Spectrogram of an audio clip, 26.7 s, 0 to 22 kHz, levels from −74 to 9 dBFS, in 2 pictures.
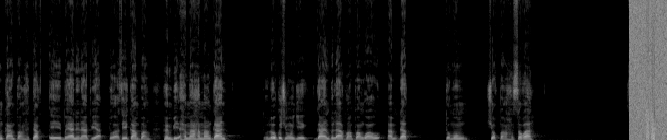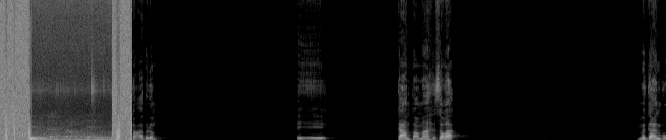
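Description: From 12.57 to 15.96 s the speech gives way to loud, harsh broadband noise, samples built from the wrong bytes, just before "pang a bilom". Misassembled bytes make noisy low bits dominant, so the waveform fills out into dense noise and the spectrogram shows flat broadband energy.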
